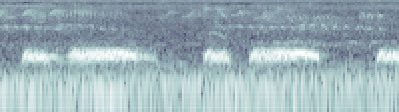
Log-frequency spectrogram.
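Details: Male spotted dove defending its banana plantation territory against a decoy during trapping gives close, loud coos: short notes alternating with long even ones.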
